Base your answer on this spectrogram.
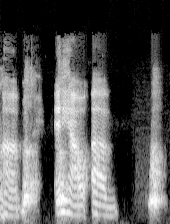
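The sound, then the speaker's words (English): Dogs bark in short, loud, tonal bursts, five in all. The first four come close together, then a pause precedes the last one. “I'm sure you can hear my dogs in the background. I can't control that.”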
